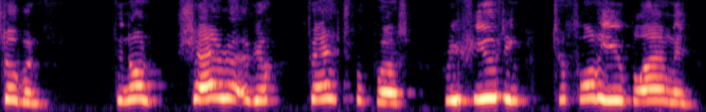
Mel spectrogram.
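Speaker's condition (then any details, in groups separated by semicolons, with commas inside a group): Cerebral palsy; wheelchair user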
